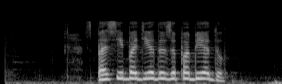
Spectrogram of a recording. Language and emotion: Russian, positive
